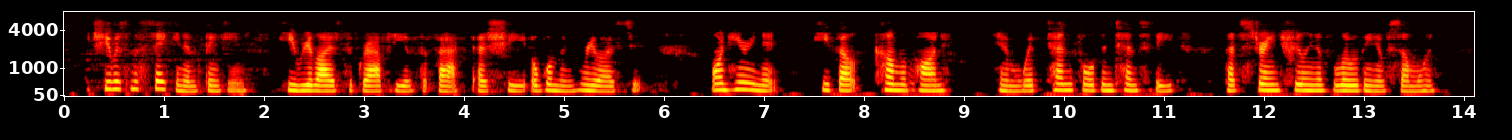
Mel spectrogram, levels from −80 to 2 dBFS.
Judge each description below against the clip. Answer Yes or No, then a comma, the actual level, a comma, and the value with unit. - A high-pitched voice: Yes, high, 205 Hz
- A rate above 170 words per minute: No, average, 155 wpm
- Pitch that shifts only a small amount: Yes, narrow, 2.1 semitones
